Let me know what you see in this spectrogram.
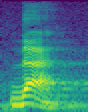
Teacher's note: Selanjutnya pengucapan huruf da. Da diucapkan dengan menyentuhkan ujung lidah kita dengan bagian gusi-gusi dua gigi seri bagian atas. Da. Nah, kesalahan yang sering dilakukan adalah menyentuhkan ujung lidah dengan langit-langit.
